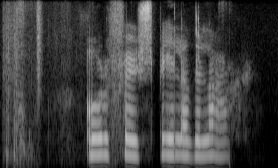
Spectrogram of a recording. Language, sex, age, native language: Icelandic, female, 11, Icelandic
